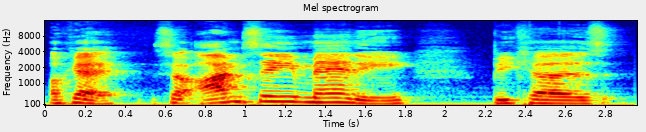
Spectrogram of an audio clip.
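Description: Young male co-host, lively delivery, slightly higher pitch, joking banter. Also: unhurried. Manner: joking, swearing, laughs often. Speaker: podcast co-host. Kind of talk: casual chat.

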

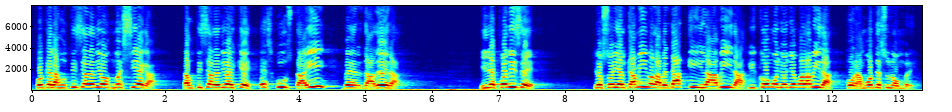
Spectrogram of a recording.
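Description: High-voiced fervent preacher in an echoey hall. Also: male voice, normal speed. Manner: fervent, preaching with emphatic shouts. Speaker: pastor. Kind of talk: sermon.

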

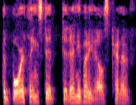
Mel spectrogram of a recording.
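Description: A man's voice: medium pitch, steady tone, moderate pace, a little mellow, dull audio. A man in a casual chat, throwing in offhand, rambling asides.

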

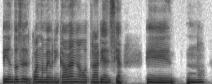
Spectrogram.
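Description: A woman's voice: on the high side, little pitch movement, normal speed, darkish tone, clean tone. A woman pastor with a Latin American Spanish accent giving an earnest testimony on a church radio program, acting out her own prayers as she tells the story.

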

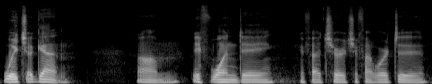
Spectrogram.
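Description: Even-toned, low-voiced man, roundabout and casual. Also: unhurried, no room sound, clean studio sound. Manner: hesitant, roundabout, often seeking agreement with tag questions. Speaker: podcast co-host. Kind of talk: casual religious discussion.

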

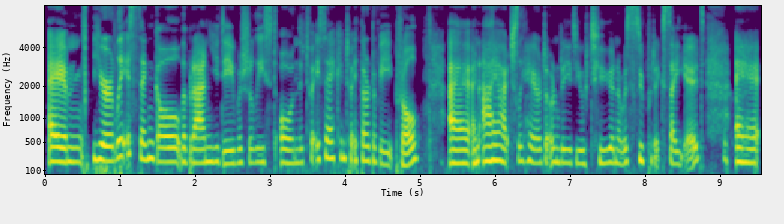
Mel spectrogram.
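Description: A middle-aged woman hosts a casual studio podcast, bubbly and prone to tangents. Her voice sits in a middle pitch. The sound is dry and close, with no room around it. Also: moderate pace, hardly any pauses, no room sound. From Scotland. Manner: chatty, excitable, goes off on tangents. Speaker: podcast host.

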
